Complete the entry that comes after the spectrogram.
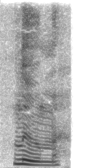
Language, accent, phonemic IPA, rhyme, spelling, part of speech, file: English, US, /lum/, -uːm, loom, noun / verb, En-us-loom.ogg
- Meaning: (noun) A utensil; tool; a weapon; (usually in compound) an article in general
